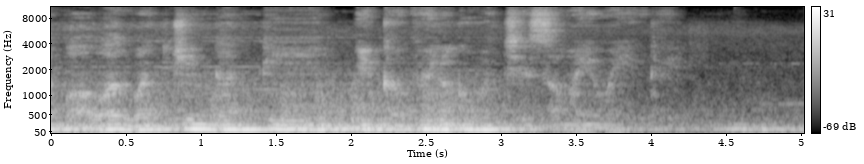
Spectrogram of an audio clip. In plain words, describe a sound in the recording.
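A man speaks slowly in a deep, solemn voice.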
